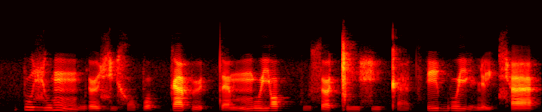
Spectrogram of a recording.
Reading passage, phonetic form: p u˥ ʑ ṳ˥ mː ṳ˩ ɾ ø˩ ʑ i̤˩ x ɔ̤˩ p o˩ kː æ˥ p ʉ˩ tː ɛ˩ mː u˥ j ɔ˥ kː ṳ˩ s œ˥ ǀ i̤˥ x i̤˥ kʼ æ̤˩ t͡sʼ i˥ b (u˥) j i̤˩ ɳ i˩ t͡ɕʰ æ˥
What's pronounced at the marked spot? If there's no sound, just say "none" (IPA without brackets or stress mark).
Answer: u˥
